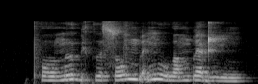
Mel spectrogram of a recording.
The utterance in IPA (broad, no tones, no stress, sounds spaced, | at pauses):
pʰ oː n̪ ɯ bʲ o̰ k ɯ s o v m b ɛ̰ ŋ u w ʌ m b ɛ ɖ iː ŋ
